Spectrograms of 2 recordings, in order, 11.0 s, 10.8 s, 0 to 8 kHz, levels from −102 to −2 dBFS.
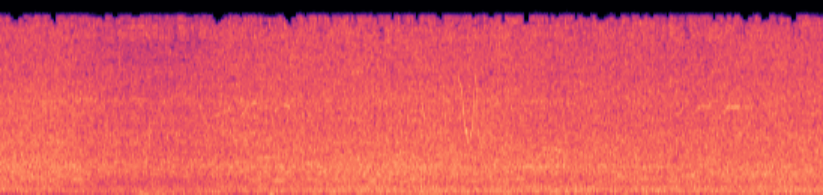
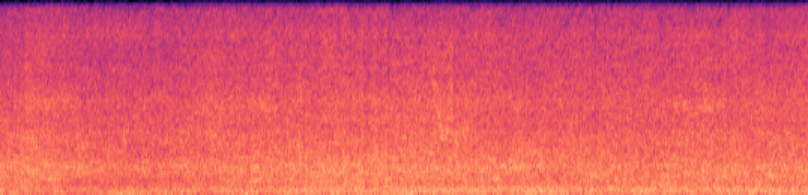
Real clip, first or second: first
